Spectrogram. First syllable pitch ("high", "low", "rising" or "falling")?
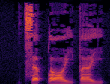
rising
